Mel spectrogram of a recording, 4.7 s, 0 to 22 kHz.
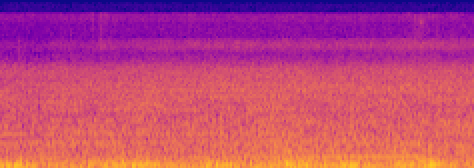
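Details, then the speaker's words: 2014 Honda CR-V 2.4L after timing chain replacement and valve readjustment, on a test drive: steady low hum with no knocks, ticks or misses over road rumble; engine now runs quiet and normal. "but um we got it all back together it's really quiet"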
